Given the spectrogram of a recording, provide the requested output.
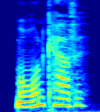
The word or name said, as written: morgenkaffe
